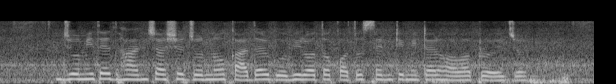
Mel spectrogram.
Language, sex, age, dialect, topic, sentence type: Bengali, female, 18-24, Standard Colloquial, agriculture, question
